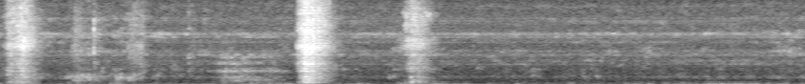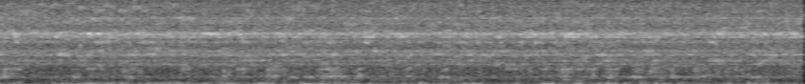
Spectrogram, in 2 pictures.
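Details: Sneezing triggered by a tickle from drinking beer: a few quick, explosive sneezes close together, then quiet breathing and room noise.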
